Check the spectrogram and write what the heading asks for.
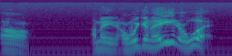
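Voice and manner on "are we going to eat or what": plain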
